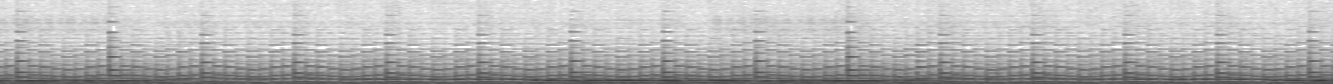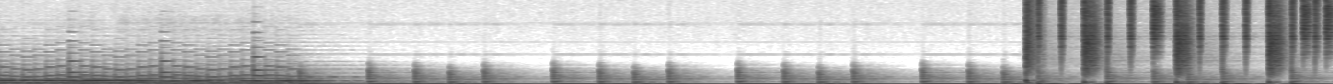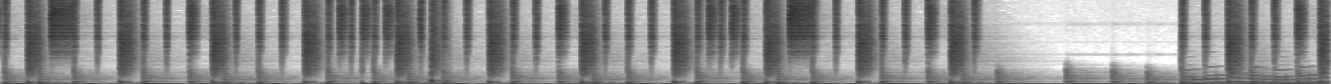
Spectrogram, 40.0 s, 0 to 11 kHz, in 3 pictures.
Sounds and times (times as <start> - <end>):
Drum machine: 23.6 - 37.0, 38.5 - 39.9.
